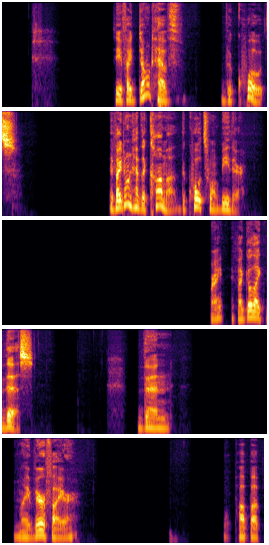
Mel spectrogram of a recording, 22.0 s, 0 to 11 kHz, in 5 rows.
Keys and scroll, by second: 10.6 super+z, 12.1 super+/, 14.5 ctrl+r.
